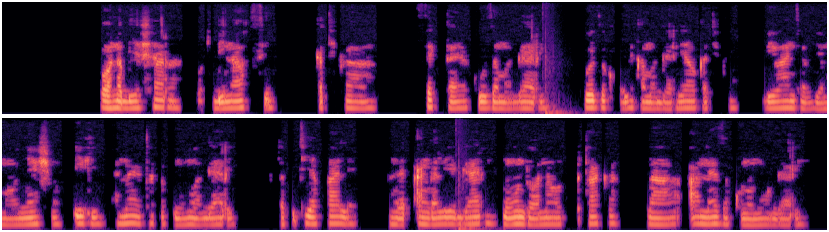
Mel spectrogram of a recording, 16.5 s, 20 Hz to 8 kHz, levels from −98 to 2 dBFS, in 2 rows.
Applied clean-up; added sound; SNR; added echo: none; Slam; 20 dB; none.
